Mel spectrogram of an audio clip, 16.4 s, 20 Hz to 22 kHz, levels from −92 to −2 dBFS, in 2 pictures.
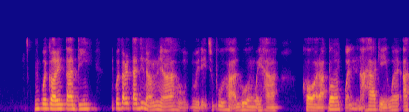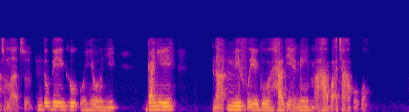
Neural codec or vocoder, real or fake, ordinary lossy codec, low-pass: codec, 16 kHz, 1.1 kbps, Voila-Tokenizer; fake; none; 5.4 kHz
